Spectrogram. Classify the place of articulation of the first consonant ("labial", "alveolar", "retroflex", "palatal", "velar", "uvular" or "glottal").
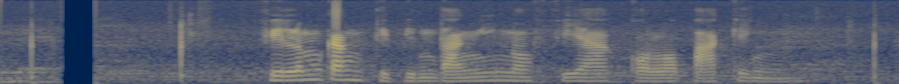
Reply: labial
